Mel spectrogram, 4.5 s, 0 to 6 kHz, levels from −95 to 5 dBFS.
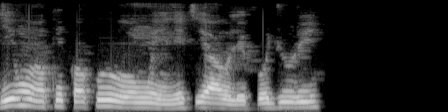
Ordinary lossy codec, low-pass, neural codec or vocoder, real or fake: none; 5.4 kHz; none; real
